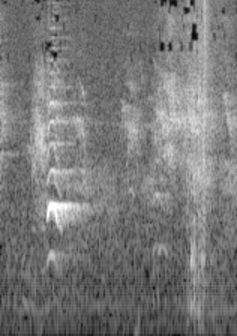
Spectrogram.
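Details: Indian peafowl (Pavo cristatus): a peacock gives one loud, nasal, honking wail that falls away after a moment, followed by a brief rustle and a soft outdoor hum.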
